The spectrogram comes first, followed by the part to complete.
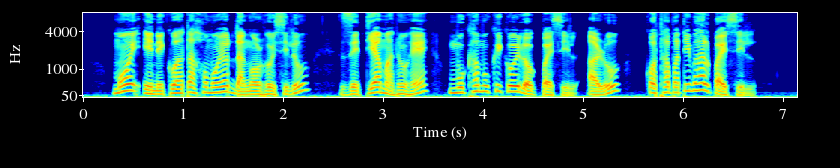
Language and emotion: Assamese, happy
